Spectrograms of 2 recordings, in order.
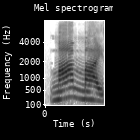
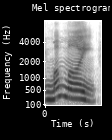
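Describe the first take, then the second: First: The final vowel is oral, without nasalization. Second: The final vowel is strongly nasalized. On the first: "Sai tudo pela boca. Não sai nada pelas fossas nasais" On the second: "que é a coisa mais nasalizada que a gente tem"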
